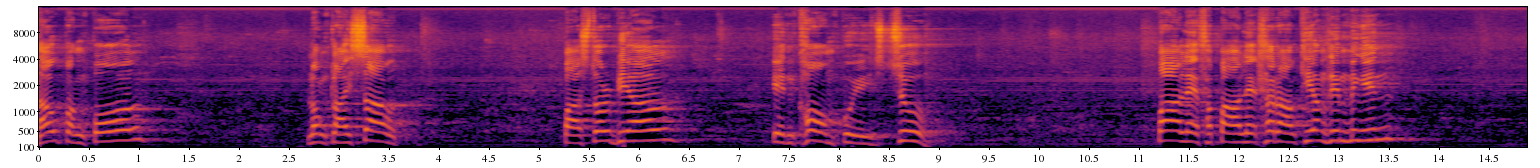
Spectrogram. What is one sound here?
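A man speaks loudly and with animation into a microphone, in short phrases with pauses, echoing through a large hall.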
